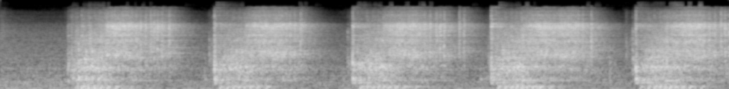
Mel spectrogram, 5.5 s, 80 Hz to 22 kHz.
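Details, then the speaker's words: Poulan Pro 200 mph two-stroke leaf blower, non-runner, given a start-on-spray test with carburetor cleaner, throttle open, choke open, kill switch on. Five brief rattling pull-start cranks about a second apart, never firing; no-start with cause not yet found, so a deeper look is needed. "start it's not looking good so far cuz it sure didn't start we're going to spray a little more in there"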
